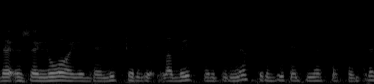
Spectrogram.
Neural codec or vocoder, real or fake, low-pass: codec, 44.1 kHz, 2.6 kbps, SNAC; fake; 14.4 kHz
